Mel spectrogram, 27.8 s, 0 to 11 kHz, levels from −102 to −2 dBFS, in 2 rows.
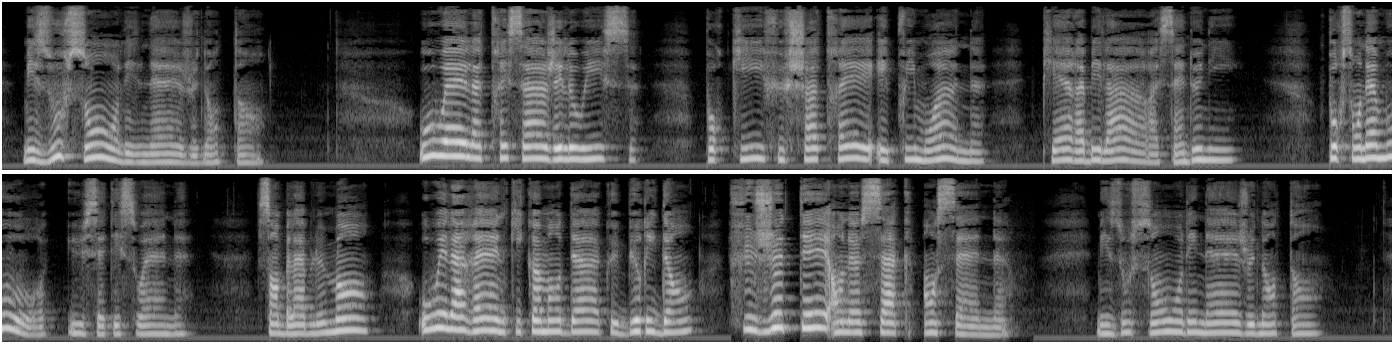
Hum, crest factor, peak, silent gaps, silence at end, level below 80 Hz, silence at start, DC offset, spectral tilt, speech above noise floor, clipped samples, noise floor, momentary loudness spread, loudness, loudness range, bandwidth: none; 18 dB; -12 dBFS; none; 0.7 s; -76 dBFS; 0.2 s; under 0.1%; -4.5 dB/octave; 35 dB; under 0.1%; -63 dBFS; 14 LU; -28 LUFS; 6 LU; 10.5 kHz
